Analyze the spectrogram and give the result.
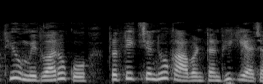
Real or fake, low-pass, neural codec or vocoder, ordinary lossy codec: real; 7.2 kHz; none; AAC, 32 kbps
